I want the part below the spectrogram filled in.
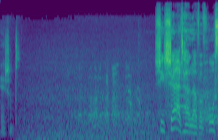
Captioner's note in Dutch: mensen kletsen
